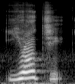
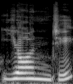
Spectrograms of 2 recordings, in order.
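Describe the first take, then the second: First: No n sound comes before ji. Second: An n sound comes before ji. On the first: The speaker calls it right. "it's yoji" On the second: The speaker calls it wrong. "It's not yonji"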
